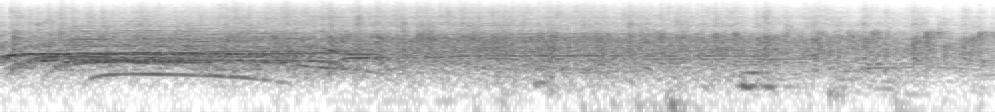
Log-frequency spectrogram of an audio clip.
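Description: A large concert crowd applauds a band loudly with dense, steady clapping, whoops and shouted cheers rising over it at the start, the roar staying strong before easing slightly toward the end.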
